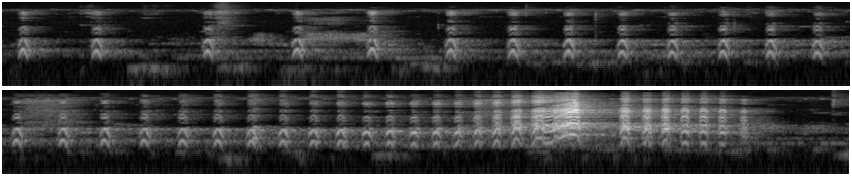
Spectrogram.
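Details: A great hornbill visiting Pathanamthitta gives a run of loud, hoarse barking notes, about four a second, quickening and swelling into a harsh roaring burst before tailing off.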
